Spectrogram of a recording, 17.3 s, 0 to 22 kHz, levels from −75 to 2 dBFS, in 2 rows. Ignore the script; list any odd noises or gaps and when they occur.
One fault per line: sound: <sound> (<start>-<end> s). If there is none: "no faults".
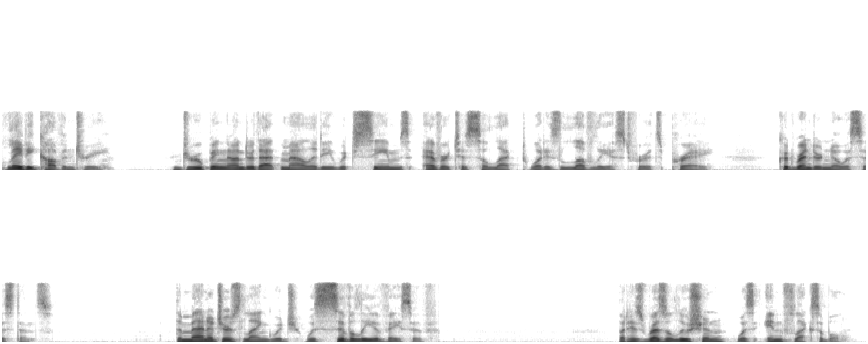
no faults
